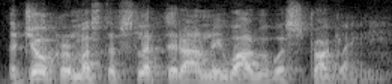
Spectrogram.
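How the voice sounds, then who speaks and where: An actor playing an earnest, commanding superhero detective with stagey, declarative delivery on a 1960s children's adventure record. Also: male voice, medium pitch, very animated, fast, natural voice. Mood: thoughtful. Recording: dull 1960s vinyl record dramatization.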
